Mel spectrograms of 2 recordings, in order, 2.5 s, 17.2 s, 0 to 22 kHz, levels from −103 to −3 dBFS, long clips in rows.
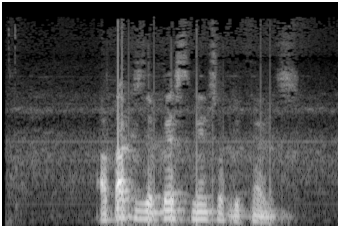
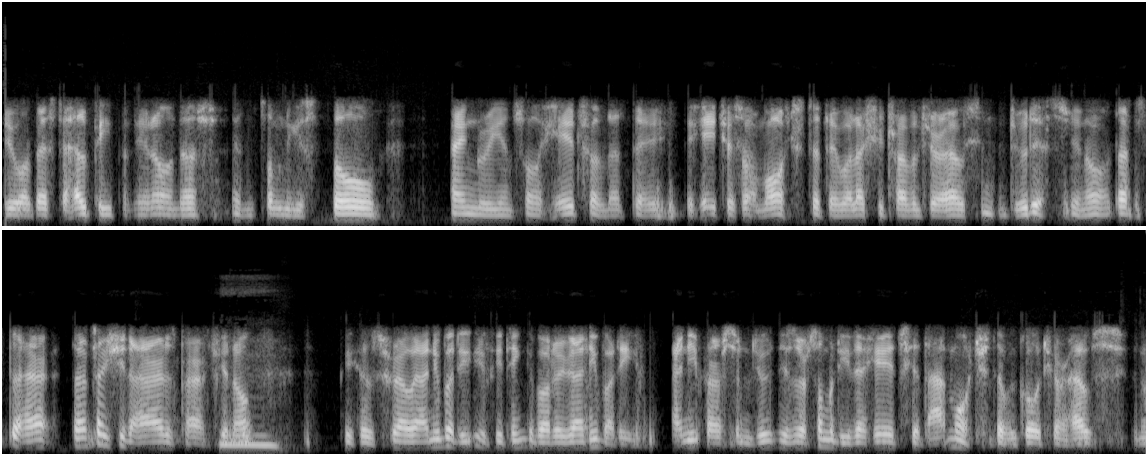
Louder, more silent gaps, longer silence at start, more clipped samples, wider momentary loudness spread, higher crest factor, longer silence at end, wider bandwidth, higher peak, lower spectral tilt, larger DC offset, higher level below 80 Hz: first, -21 LUFS vs -25 LUFS; neither; first, 0.7 s vs 0 s; neither; about the same, 11 LU vs 9 LU; about the same, 22 dB vs 20 dB; first, 0.35 s vs 0 s; first, 16.5 kHz vs 4 kHz; first, -2 dBFS vs -6 dBFS; about the same, -7 dB/octave vs -7 dB/octave; neither; first, -50 dBFS vs -86 dBFS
